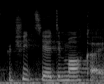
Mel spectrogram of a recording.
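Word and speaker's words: Patrizio Di Marco: piece and actually yesterday about the letter that pronounce his name it's Patrizio DeMarco who obviously you know was the CEO Gucci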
